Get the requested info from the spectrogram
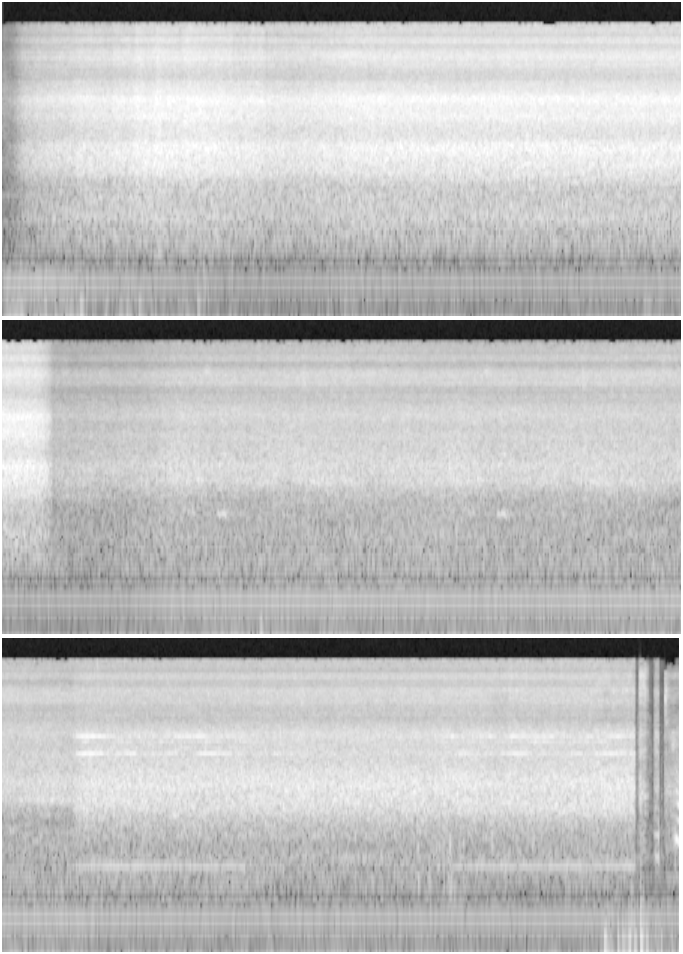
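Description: Steady rushing noise of rain and floodwater as cars drive through flooded streets. The sound drops abruptly about ten seconds in and rises a little again near twenty seconds, where faint steady tones join it.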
